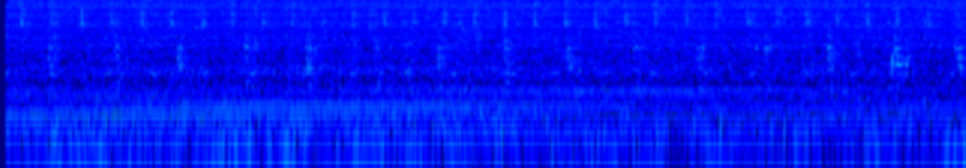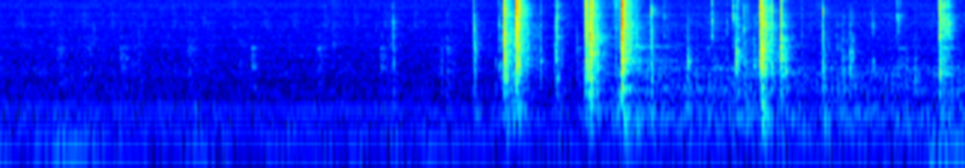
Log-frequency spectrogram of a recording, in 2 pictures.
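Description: A record player motor hums faintly as a record spins.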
